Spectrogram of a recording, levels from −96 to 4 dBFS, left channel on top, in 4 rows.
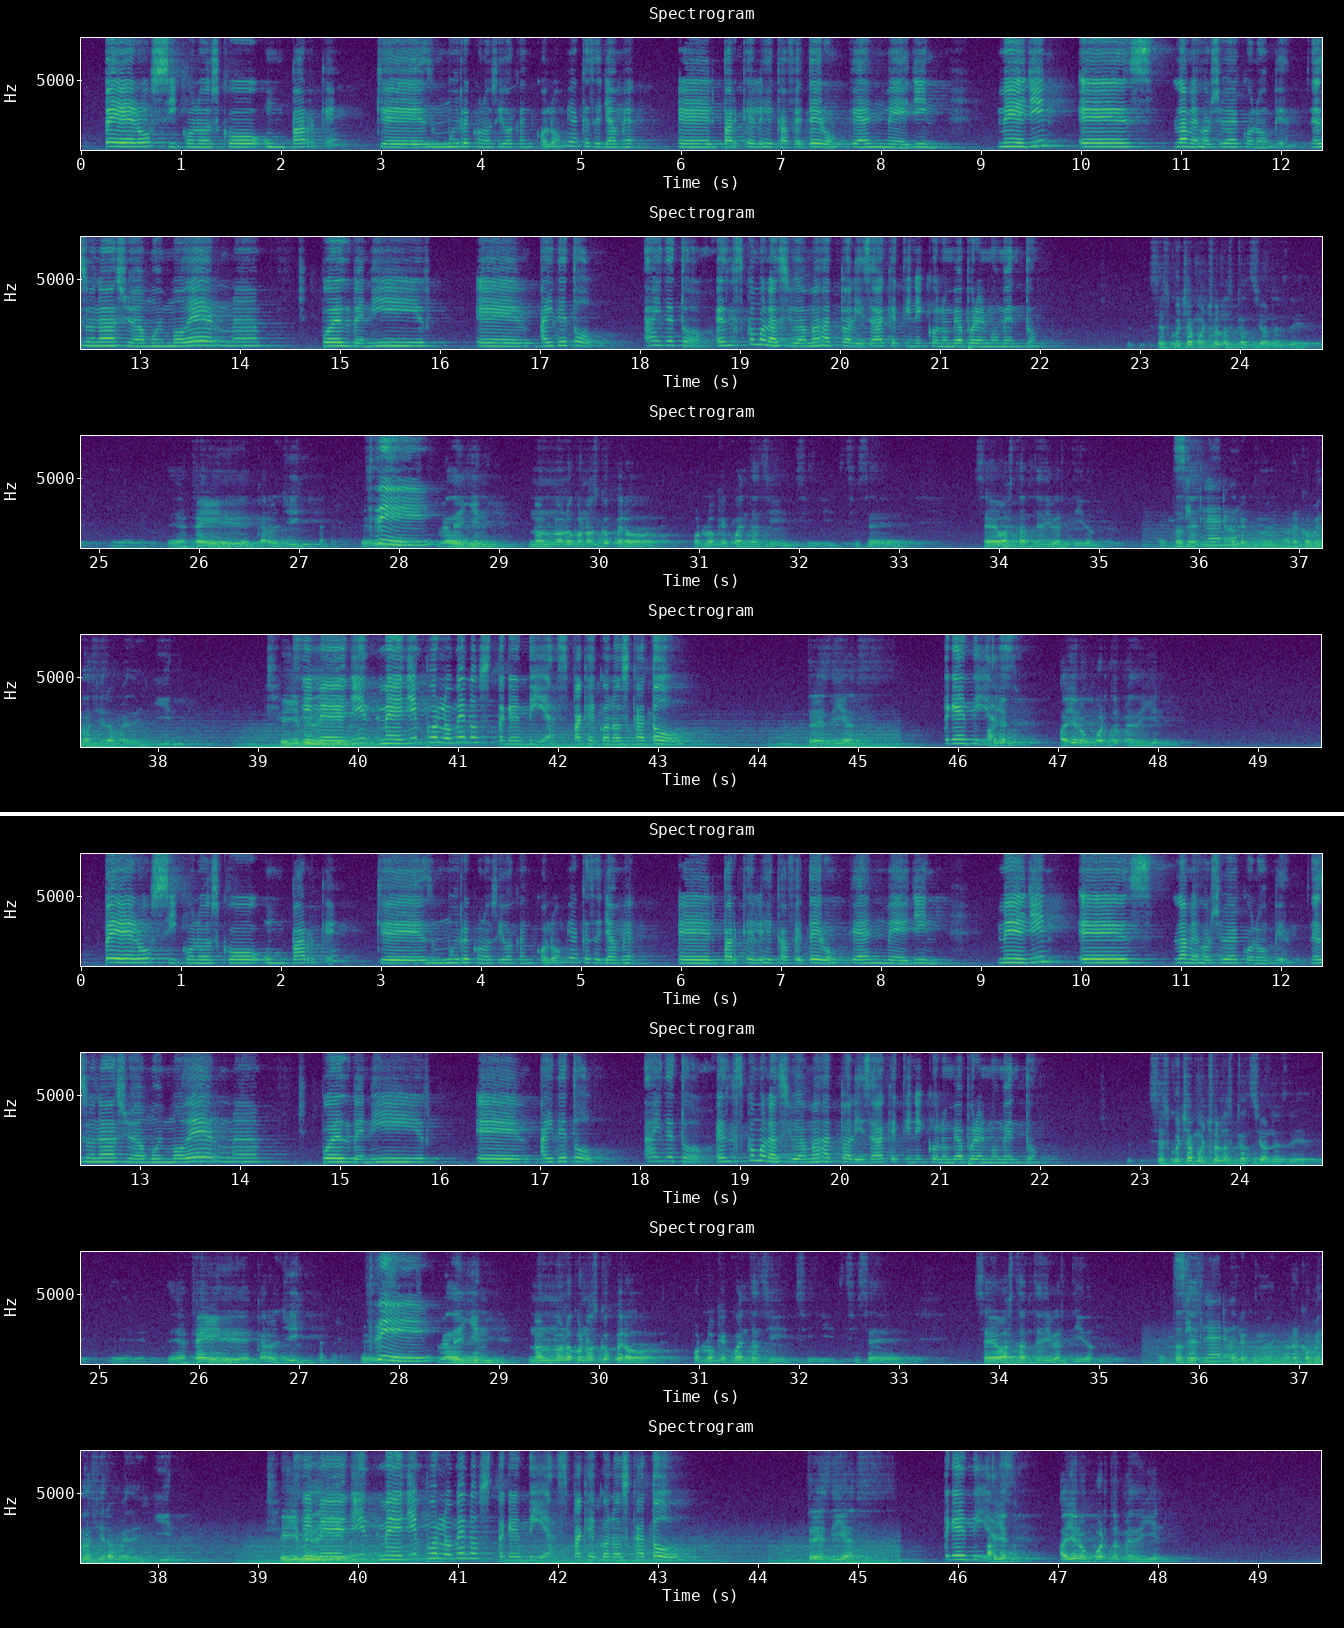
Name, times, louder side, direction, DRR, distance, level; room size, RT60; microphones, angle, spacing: voice 1, 0.2-2.6 3.0-5.5 6.0-8.6 9.2-9.7 10.0-14.2 14.8-15.9 16.4-17.5 18.0-22.0 27.7-28.3 36.0-36.4 39.4-43.3 45.9-46.4, equal, 5° left, 13 dB, 0.9 m, -23 dB
voice 2, 23.1-24.8 25.1-27.0 27.6-27.8 28.4-28.9 29.3-30.6 30.9-32.4 32.7-33.1 33.8-34.9 35.6-38.2 39.2-40.0 44.5-45.0 46.3-46.5 47.0-48.1, right 1 dB, 45° right, 4 dB, 2.8 m, -25 dB
sound 1, 35.4-45.4, equal, 90° right, 1.9 m, -37 dB
28.0 x 23.0 x 7.6 m, 0.82 s
head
